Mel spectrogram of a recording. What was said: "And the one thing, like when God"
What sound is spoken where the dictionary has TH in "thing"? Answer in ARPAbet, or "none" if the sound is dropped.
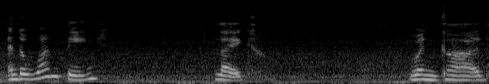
T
